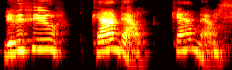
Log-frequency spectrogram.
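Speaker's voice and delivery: high, hammed-up Scouse catchphrase; Liverpool accent. Co-host doing regional impressions, high Scouse accent. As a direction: caricature a Scouser calming people down. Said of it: "In Liverpool".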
